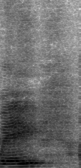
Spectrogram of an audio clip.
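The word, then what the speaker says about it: Ouai: And then currently I've been reading Blowing My Way to the Top by Jen Atkin. So good. She's the girl who started Way shampoo and conditioner, which I've talked about. My Way shampoo, it's spelled O-U-A-I.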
